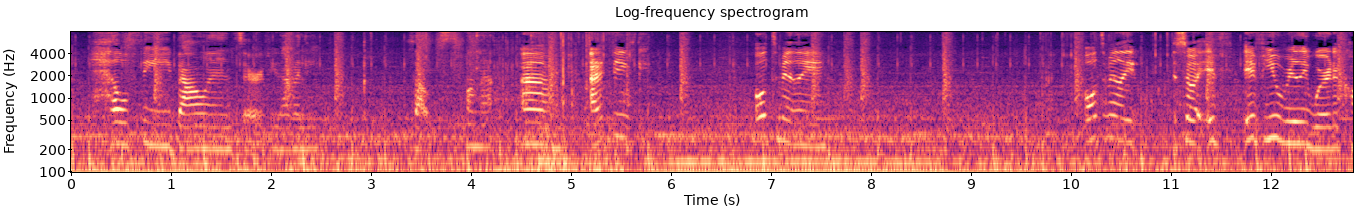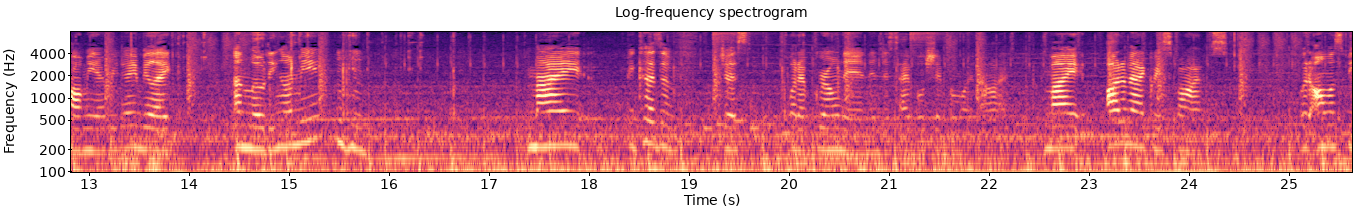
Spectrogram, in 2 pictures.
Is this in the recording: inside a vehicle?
yes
